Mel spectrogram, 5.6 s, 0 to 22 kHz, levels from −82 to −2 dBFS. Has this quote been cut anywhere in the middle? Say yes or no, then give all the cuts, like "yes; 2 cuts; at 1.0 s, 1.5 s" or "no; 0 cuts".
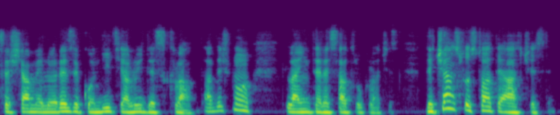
no; 0 cuts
